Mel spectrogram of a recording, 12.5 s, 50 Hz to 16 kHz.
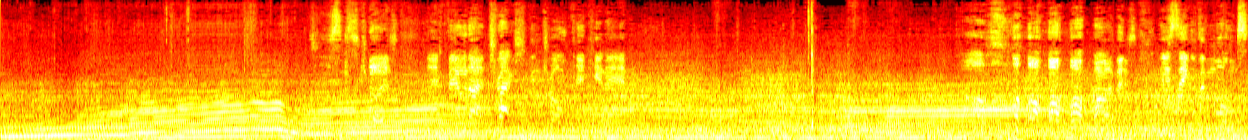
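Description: A 3-litre twin-turbo straight-six car engine with 450 brake horsepower pulls hard down a slip road on a sunny day, its rising drone climbing through a quick gear change, then building steadily louder and higher with whooshing turbo hiss on top.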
